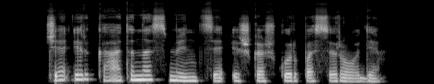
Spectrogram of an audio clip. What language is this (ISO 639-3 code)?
lit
